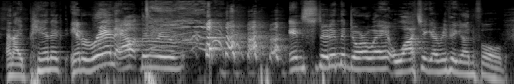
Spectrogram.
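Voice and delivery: laughing through the story; giggling as she tells it; laughing while talking. Real, not acted. Laughing while telling the panic.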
